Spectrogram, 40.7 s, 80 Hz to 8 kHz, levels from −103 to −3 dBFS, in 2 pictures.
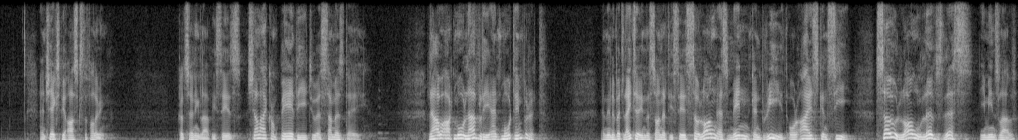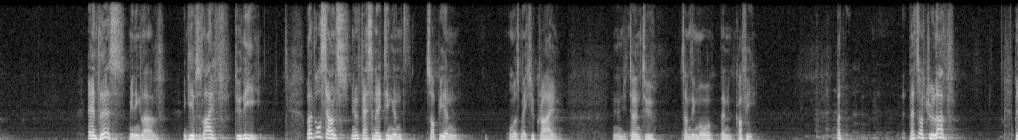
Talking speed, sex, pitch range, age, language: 130 wpm, male, 130-185 Hz, 60-79, English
